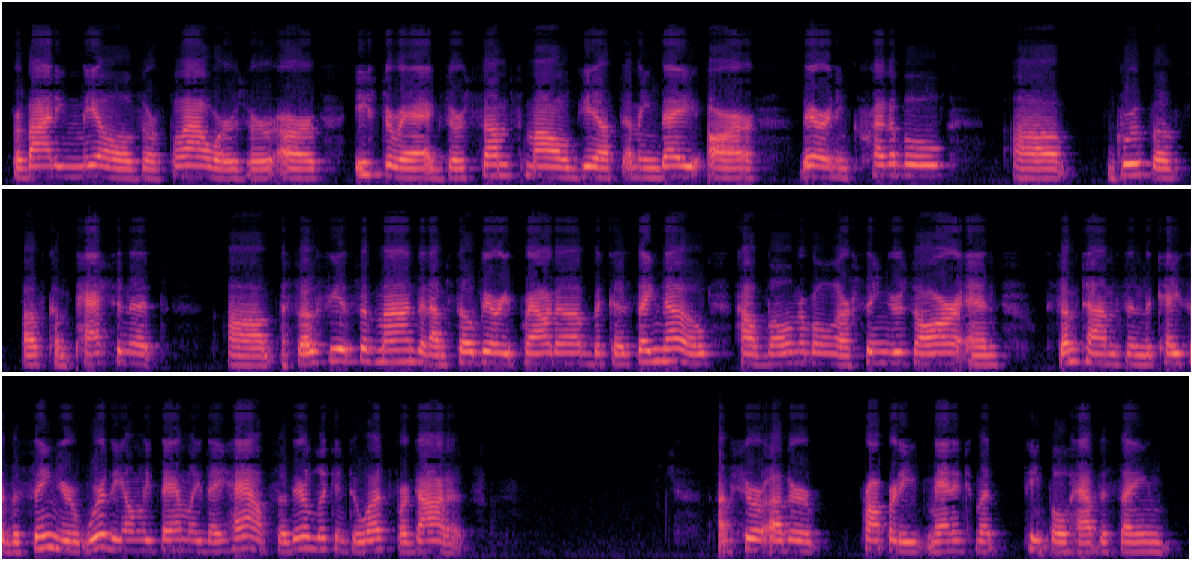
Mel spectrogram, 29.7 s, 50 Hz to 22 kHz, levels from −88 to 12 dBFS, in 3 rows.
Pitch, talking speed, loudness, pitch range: 185 Hz, 145 wpm, -24 LUFS, 170-200 Hz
